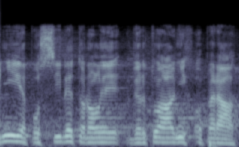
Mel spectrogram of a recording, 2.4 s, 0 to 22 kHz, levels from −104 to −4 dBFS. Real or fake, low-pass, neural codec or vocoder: real; 10.8 kHz; none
